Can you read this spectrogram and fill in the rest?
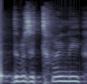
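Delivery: ordinary talk, nothing marked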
